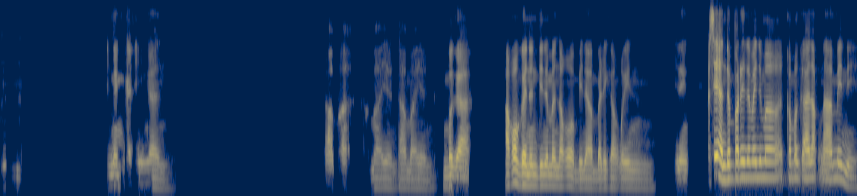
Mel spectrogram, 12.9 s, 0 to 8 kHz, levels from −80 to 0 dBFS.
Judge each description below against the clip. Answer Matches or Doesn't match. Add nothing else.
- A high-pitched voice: Doesn't match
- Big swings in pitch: Doesn't match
